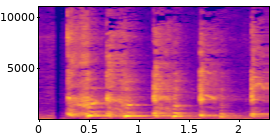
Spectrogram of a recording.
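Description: A woman coughing hard in a rapid fit of about seven short coughs, starting a quarter second in; her throat is sore and hoarse.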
